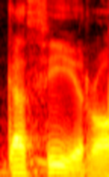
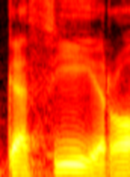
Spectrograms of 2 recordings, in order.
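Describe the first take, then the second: No difference in how they are said.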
